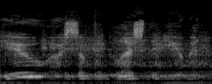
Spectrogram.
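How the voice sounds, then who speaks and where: A man's voice: fairly high pitch, normal speed, distant mic, music in the background, lightly acted. A man voicing a cool, scornful, combative god in an anime dub. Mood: cold, stern.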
